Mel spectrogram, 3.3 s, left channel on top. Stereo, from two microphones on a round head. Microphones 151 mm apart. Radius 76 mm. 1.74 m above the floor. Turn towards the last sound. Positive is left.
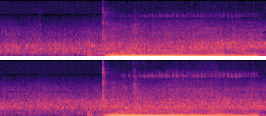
turn(degrees=-35)  # may be behind; listen again after turning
